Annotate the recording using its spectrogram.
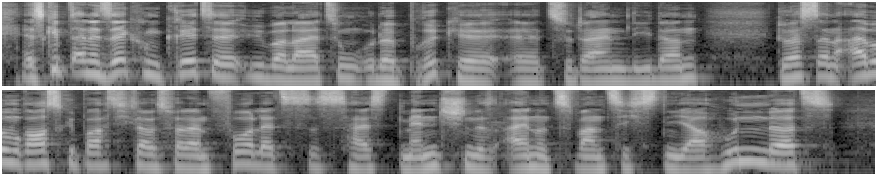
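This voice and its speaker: A man talks at a fairly quick pace in an unremarkable speaking voice. His pitch is fairly high and varies in an ordinary way. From southern Germany. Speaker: podcast host, musician and photographer. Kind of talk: interview.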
